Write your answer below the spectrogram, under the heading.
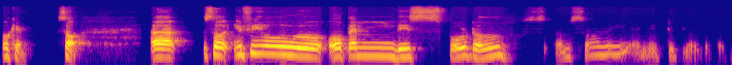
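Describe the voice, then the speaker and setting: A man in his thirties from Bangladesh, a native Bengali speaker with a Bangladeshi accent, giving a slide presentation on a video call, halting with many fillers and restarts. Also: high voice, steady tone, dark tone. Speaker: webinar speaker. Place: small room indoors.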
